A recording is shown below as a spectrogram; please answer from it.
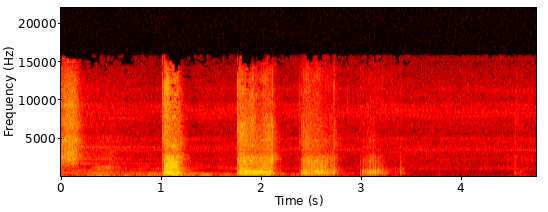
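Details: Kugoo G-Booster electric scooter after rear suspension arm replacement and motor cable reconnection; four short throttle bursts, each a clean rising whir that fades with no grinding or clicking; rear hub motor spins freely, normal.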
